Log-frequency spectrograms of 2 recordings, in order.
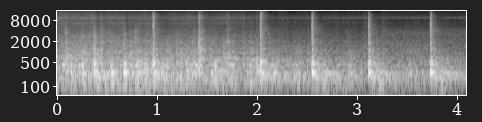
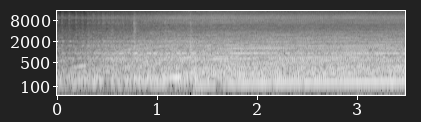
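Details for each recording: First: Car drivetrain raced up with wheels spinning: loud, unevenly spaced metallic clanks about every half second come from the drive axles; axle clanking. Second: Motor spun on its own to check balance: spins up to a steady hum, constant low tone, no rhythmic thumping, not shaking the car; not perfect but the motor is not out of balance.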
